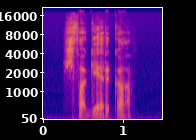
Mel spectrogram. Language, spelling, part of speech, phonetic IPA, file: Polish, szwagierka, noun, [ʃfaˈɟɛrka], Pl-szwagierka.ogg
